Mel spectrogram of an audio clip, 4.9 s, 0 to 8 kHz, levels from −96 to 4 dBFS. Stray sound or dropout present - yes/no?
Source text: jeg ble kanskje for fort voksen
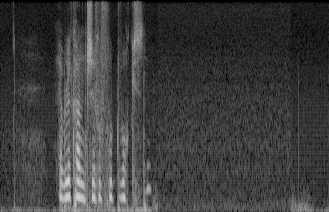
no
